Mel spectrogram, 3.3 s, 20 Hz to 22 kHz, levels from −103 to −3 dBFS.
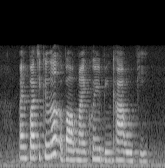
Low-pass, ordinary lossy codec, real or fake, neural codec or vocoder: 7.2 kHz; none; real; none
